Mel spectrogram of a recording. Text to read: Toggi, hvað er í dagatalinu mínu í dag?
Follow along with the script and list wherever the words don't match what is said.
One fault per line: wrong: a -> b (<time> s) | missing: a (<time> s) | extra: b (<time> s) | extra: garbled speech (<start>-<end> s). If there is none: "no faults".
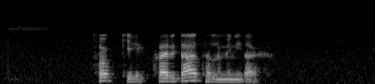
no faults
